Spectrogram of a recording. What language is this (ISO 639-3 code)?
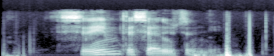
kab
